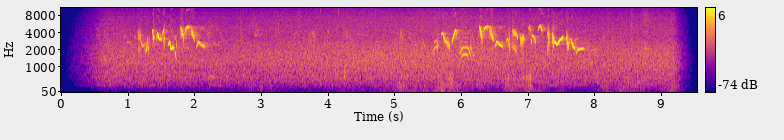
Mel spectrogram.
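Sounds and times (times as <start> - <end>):
quiet hiss: 0.1 - 9.4
barred warbler scratchy chattering warble: 1.0 - 8.4.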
